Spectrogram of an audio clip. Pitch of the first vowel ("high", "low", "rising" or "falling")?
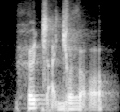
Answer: high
